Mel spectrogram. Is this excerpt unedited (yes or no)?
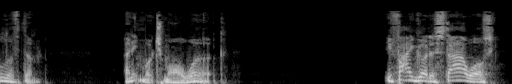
no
